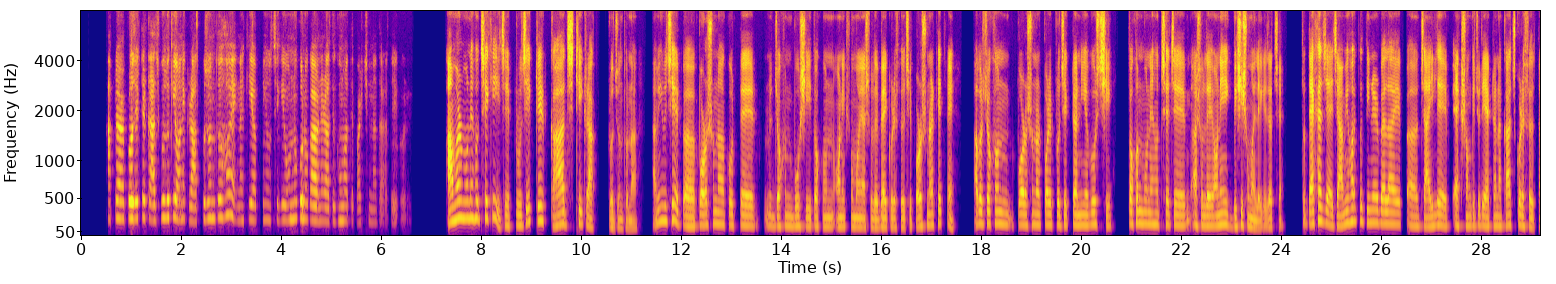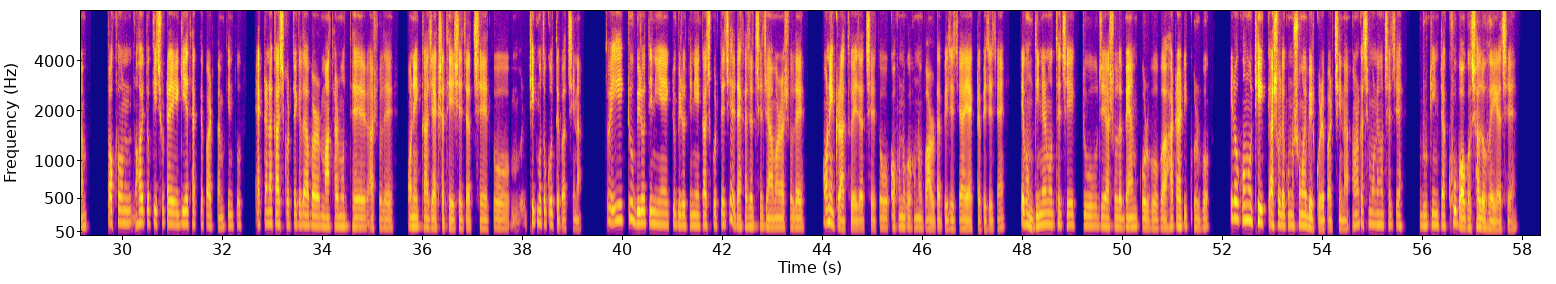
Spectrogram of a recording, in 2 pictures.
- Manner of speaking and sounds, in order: tapping; other background noise; "রাত" said as "রাক"
- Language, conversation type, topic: Bengali, advice, স্বাস্থ্যকর রুটিন শুরু করার জন্য আমার অনুপ্রেরণা কেন কম?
